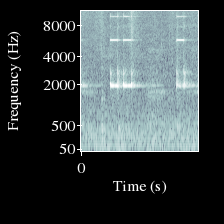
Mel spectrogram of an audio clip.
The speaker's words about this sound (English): And I'm going to set the timer for 22 minutes.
